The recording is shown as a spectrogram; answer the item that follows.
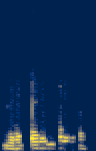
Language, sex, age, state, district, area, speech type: Odia, male, 45-60, Odisha, Sambalpur, rural, conversation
